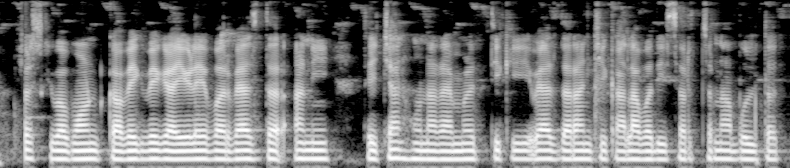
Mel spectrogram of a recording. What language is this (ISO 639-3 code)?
mar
